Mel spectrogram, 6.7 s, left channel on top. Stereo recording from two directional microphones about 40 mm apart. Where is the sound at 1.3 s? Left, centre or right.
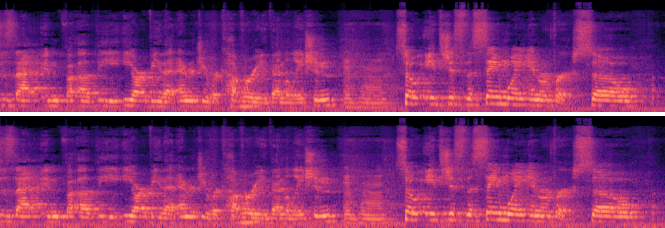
Left.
